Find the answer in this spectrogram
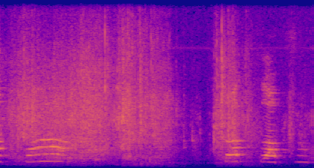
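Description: A young child's wordless, high-pitched vocalizing: a drawn-out rise-and-fall call in the first second, then short squeaky sounds about three seconds in, with a hissy rustle between them.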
